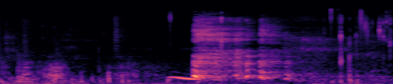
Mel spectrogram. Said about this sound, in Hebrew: רגע, שנייה, אני מחזיק פה שיעול.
